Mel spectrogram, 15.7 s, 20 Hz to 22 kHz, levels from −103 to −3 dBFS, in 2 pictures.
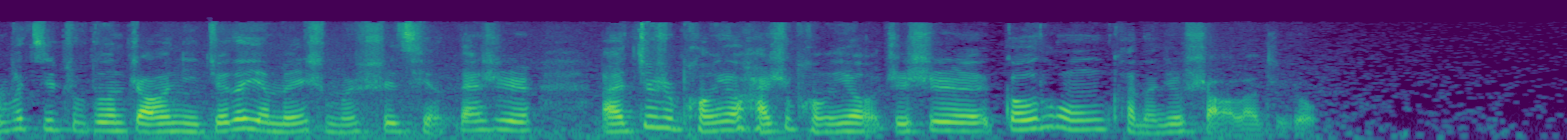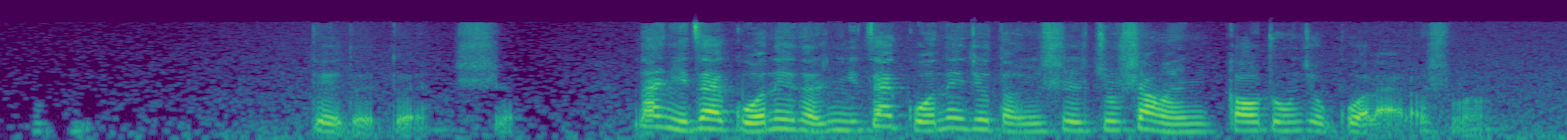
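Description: A speech recording runs for about 16 seconds with overdone noise removal present from start to finish. The noise reduction was set too aggressively, so individual frequency bands sitting close to the estimated noise floor are pulled far down or gated off entirely, taking the quieter components of the voice with them. The pauses collapse to near silence scattered with twinkling, chirpy specks.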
